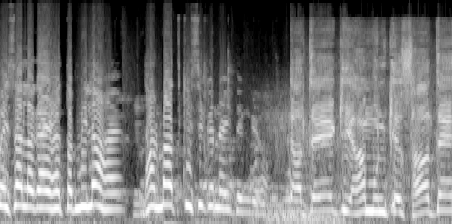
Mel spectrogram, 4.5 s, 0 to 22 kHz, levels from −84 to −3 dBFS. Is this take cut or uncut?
cut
